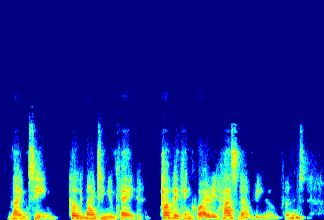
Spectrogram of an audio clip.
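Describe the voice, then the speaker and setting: A woman with a Welsh accent and ordinary pitch variation. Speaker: law professor. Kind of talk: webinar presentation. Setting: online webinar.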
